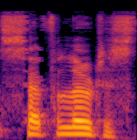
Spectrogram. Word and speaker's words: Cephalotus: It's Cephalotus Fey. As in Cephalotus, like the plant.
